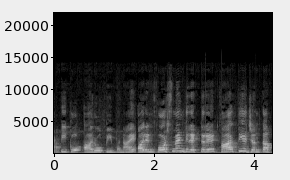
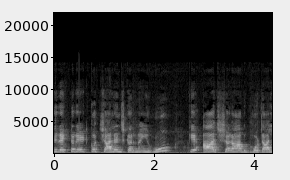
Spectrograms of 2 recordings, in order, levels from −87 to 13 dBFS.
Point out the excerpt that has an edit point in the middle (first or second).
first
